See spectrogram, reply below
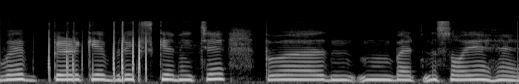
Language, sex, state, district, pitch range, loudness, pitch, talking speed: Hindi, female, Bihar, Vaishali, 205-220 Hz, -21 LUFS, 215 Hz, 125 wpm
